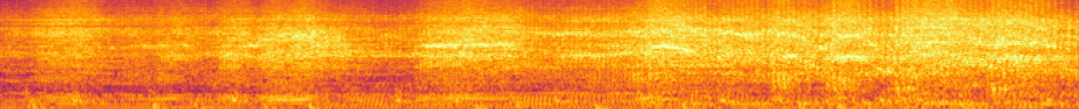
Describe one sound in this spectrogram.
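A dirt bike engine revs and roars as it climbs closer.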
